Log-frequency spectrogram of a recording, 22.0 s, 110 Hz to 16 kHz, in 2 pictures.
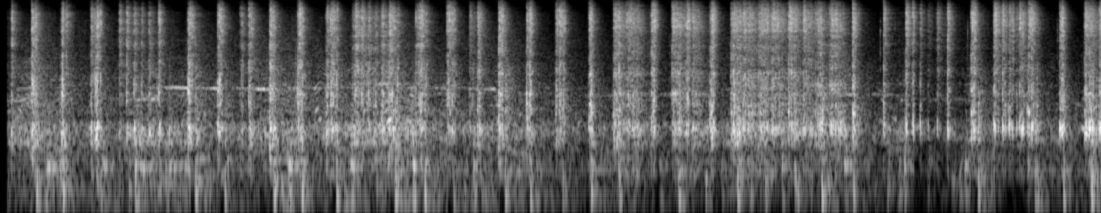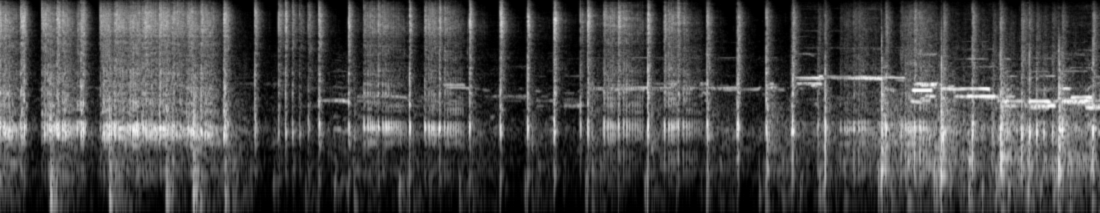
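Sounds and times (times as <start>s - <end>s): snare drums playing rolls: 0.1s - 22.0s.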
